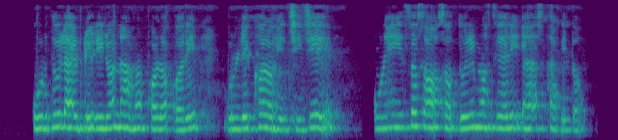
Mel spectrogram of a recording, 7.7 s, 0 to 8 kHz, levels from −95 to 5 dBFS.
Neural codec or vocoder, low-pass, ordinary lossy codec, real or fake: codec, 16 kHz, 8 kbps, FunCodec, trained on LibriTTS, 25 frames a second; 7.2 kHz; MP3, 48 kbps; fake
